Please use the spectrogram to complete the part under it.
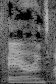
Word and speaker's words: Ariens: Ariens, pronounced Ariens.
